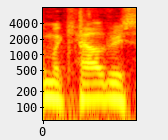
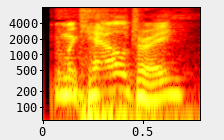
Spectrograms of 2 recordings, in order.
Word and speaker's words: McElderry: Joe McElderry's on the show this morning, ladies and gentlemen. More from him very, very shortly. It's 9:27. McElderry, or some people from this neck of the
